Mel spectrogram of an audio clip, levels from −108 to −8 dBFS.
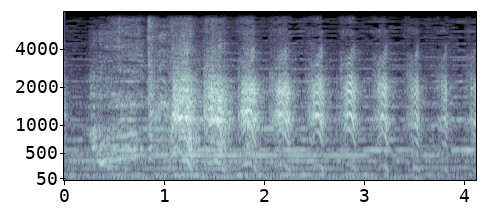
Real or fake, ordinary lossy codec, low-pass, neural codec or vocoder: real; none; 7.2 kHz; none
